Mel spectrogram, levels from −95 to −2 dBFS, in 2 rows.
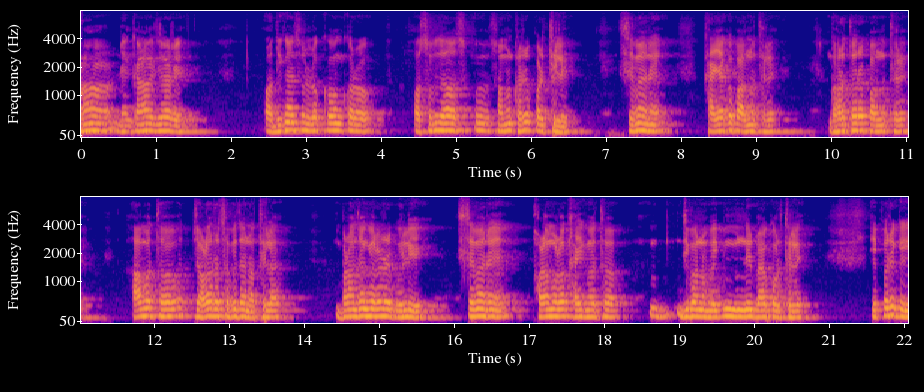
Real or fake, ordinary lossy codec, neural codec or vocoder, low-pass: real; none; none; none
